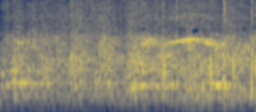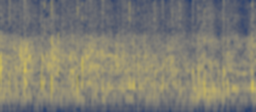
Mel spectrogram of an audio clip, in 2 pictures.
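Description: Steady applause from an audience welcoming introduced performers, dense rapid clapping holding at an even level for the whole stretch, with a few sharper individual claps standing out and faint voices mixed underneath.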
